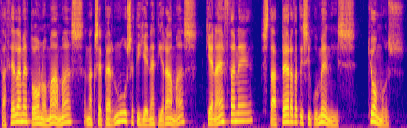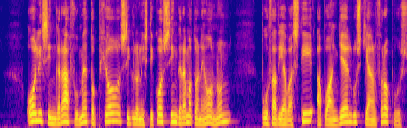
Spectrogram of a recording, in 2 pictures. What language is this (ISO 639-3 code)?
ell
